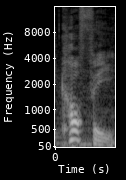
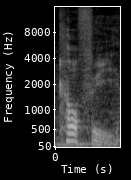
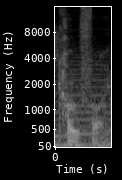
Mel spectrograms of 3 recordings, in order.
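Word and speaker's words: Ko-fi: I also have a I should probably start pronouncing this correctly. Coffee coffee. I don't know why I still pronounce this Kofi.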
